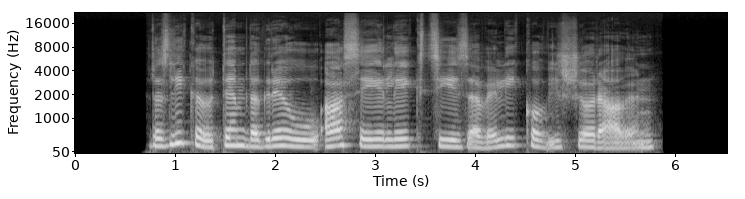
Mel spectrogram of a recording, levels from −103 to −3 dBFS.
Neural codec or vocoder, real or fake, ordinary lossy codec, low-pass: none; real; none; none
